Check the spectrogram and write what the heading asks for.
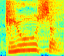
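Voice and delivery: "டியூஷன்" as "tyoo-shun", high first syllable; correct pronunciation. Shown as a demonstration. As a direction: pitch up "டியூஷன்" with a y-glide after t. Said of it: "டியூஷன் கிடையாது".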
